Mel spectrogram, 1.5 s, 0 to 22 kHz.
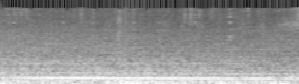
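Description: McLaren 750S supercar, 2025, at full throttle on a winding road, its engine giving a loud, steady exhaust drone with a strong low hum. The burst is short and continuous, with no talking.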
